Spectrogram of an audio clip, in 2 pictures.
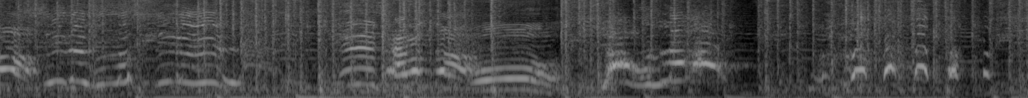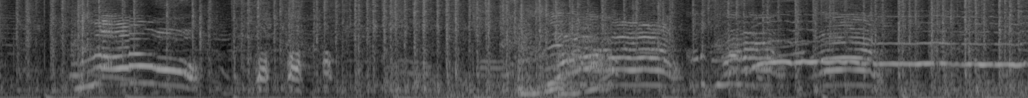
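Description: Young women laugh and exclaim excitedly close by.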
